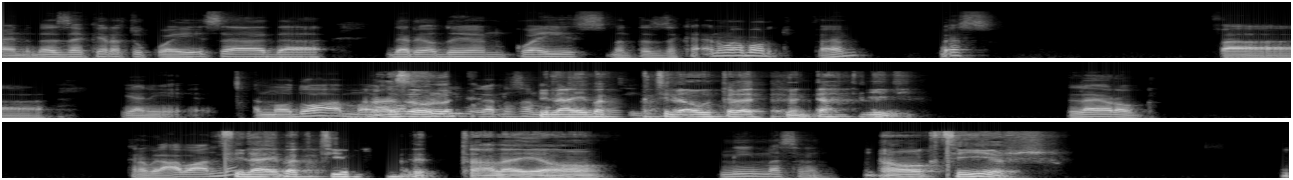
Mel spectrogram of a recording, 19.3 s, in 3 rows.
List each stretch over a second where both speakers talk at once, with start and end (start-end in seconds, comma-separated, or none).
8.2-9.8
